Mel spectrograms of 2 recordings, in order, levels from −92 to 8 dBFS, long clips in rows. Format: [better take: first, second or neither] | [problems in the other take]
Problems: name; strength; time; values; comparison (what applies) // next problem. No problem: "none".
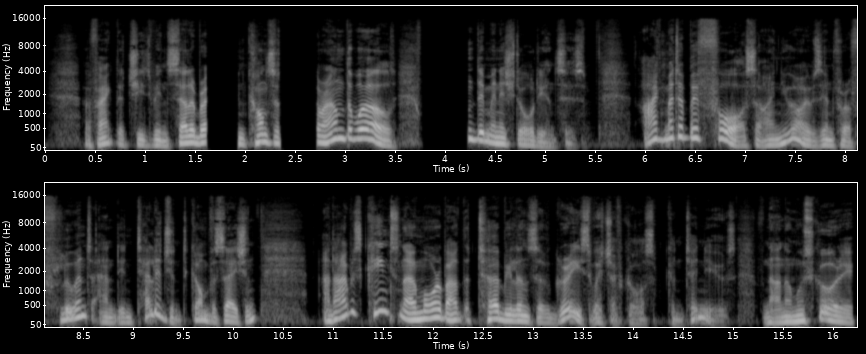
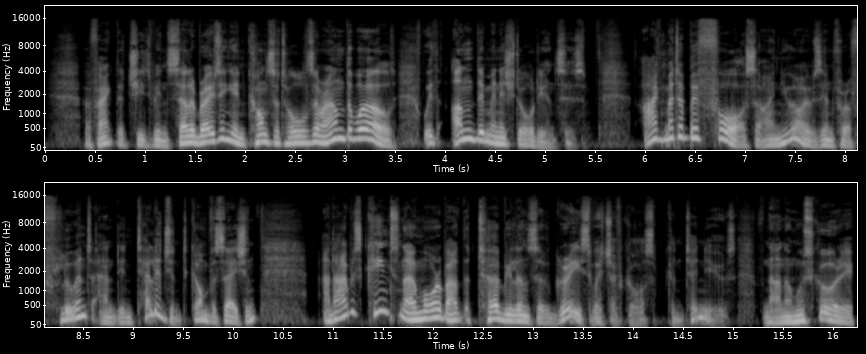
second | audio cutting out; at 1.5 s, at 2.5 s and at 4 s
